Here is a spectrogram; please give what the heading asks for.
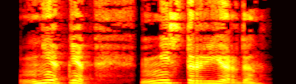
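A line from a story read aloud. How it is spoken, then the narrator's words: Exclamation. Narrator (Russian): воскликнул Лоусон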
